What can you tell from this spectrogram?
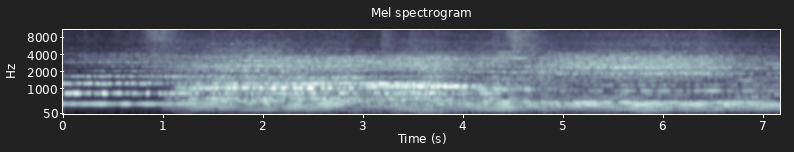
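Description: Small choir singing sustained chords; the upper voices hold a note and the lower voices come in about a second in, filling out the harmony.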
